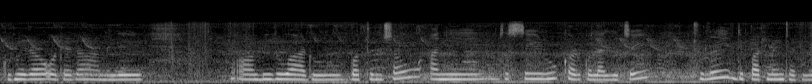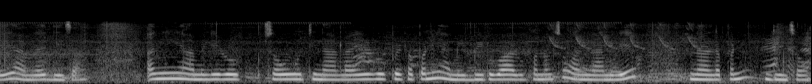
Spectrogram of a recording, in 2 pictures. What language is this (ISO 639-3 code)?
nep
